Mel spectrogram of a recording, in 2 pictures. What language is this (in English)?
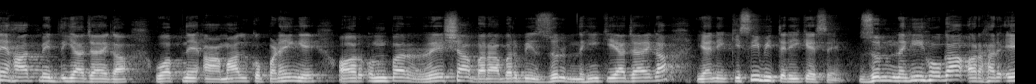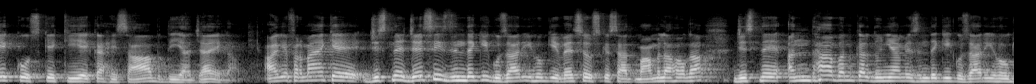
Urdu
